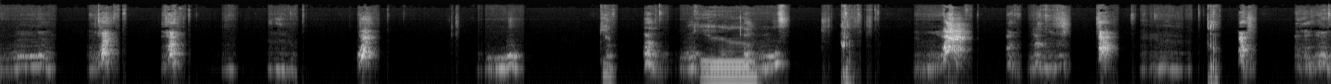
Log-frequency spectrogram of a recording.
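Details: Chihuahua confronting a stuffed horse toy fires off many short, irregular yaps, with a longer rasping growl near the middle; human speech may be mixed in among the bursts.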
